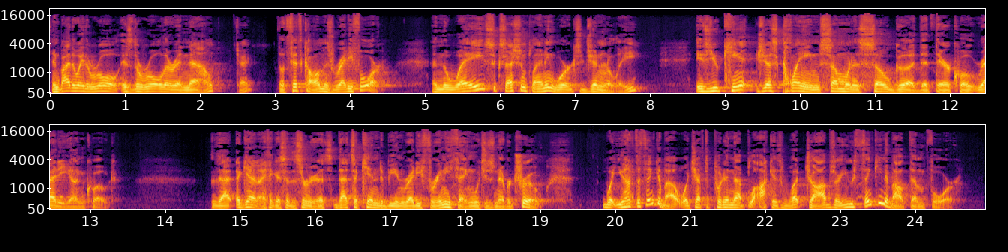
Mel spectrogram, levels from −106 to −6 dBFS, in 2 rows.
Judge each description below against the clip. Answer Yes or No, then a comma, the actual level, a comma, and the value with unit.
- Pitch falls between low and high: No, low, 110 Hz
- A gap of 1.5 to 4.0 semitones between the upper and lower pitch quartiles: No, average, 4.9 semitones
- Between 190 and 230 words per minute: Yes, average, 200 wpm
